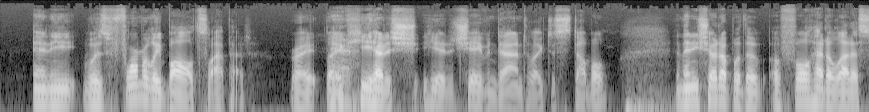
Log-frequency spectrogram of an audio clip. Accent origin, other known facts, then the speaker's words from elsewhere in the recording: Manchester-by-the-Sea, Massachusetts, United States; Yeah, I'm from Manchester by the Sea.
